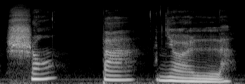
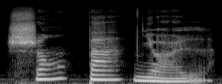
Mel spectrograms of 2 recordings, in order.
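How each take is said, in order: First: Champagnole drawn out slowly again, each syllable held; slow repeat. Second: Champagnole drawn out slowly, syllable by syllable; slow model. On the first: Teacher repeating Champagnole slowly with the class. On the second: Teacher modeling Champagnole slowly for the class. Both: Shown as a demonstration. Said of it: "Good breath with me".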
